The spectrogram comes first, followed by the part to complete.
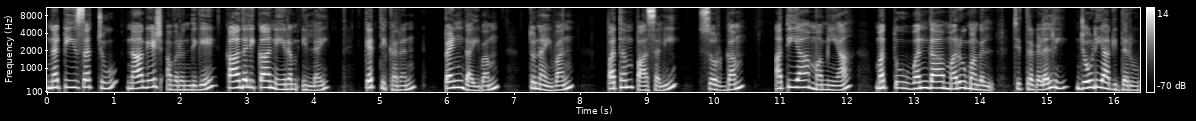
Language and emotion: Kannada, neutral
